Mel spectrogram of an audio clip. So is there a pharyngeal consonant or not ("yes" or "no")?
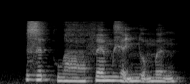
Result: no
